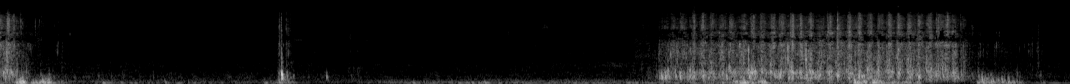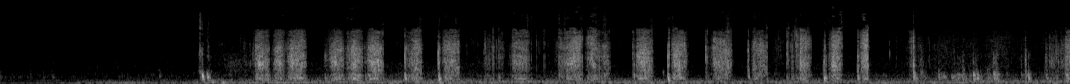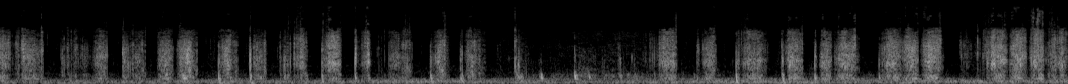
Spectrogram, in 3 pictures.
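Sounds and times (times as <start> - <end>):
short scraping strokes: 0.0 - 0.6.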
